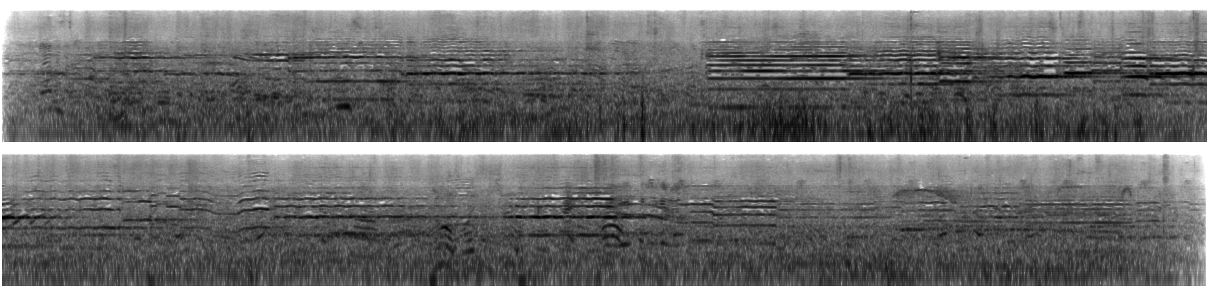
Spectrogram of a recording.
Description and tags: Man in small Chinatown park playing a bowed instrument.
